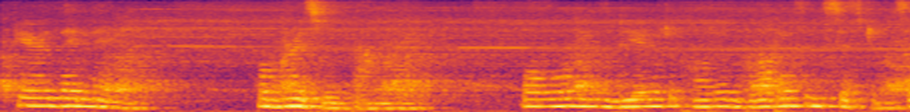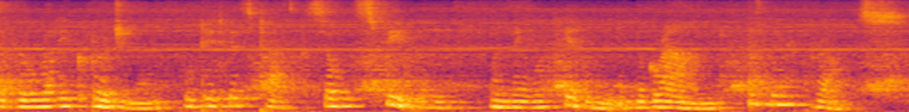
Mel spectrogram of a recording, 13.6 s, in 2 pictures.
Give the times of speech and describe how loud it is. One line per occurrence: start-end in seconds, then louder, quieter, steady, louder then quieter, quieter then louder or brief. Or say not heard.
0.1-13.6 steady.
